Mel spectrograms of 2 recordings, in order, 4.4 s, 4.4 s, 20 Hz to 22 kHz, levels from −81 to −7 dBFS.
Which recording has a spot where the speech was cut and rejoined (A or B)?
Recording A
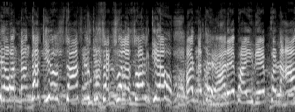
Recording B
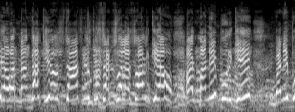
A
